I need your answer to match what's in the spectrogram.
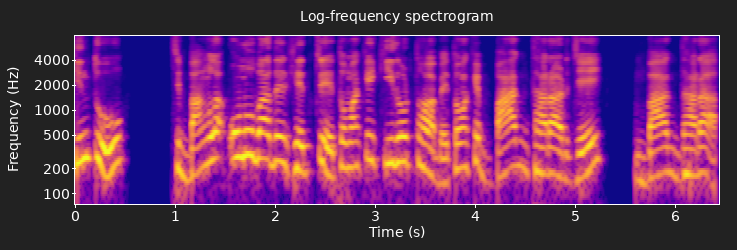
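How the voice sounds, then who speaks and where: An admission test tutor with a mid-range voice delivers a recorded lesson step by step, full of pauses, fillers, and quick self-corrections, and keeps checking that students are following.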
